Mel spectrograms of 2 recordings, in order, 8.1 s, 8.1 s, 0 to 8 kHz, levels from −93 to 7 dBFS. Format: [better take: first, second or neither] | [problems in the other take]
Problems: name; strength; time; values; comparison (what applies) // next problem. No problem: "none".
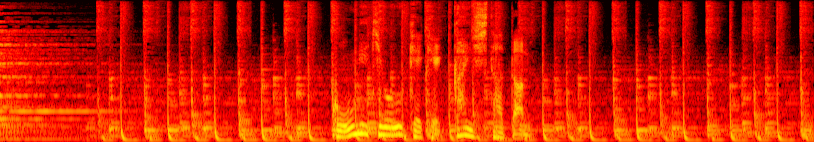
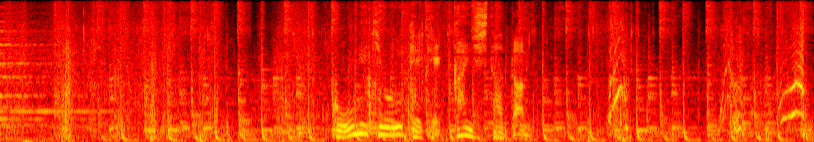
first | background sound (Zipper (clothing)); 4 dB below the speech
